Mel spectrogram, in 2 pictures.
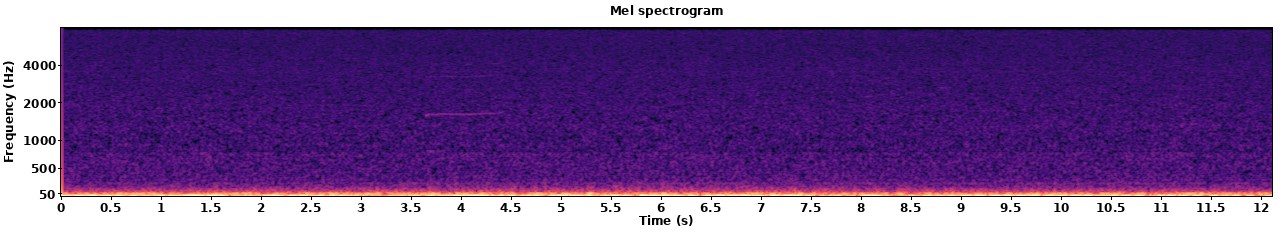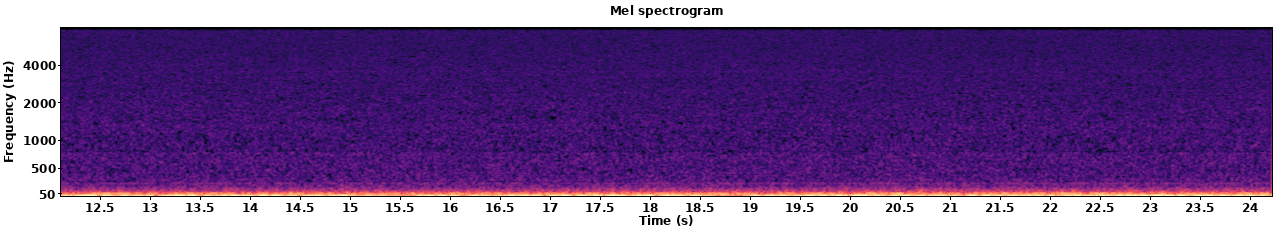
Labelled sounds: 3.6	4.3	killer whale, northern resident, G clan, 1.5 to 1.7 kHz

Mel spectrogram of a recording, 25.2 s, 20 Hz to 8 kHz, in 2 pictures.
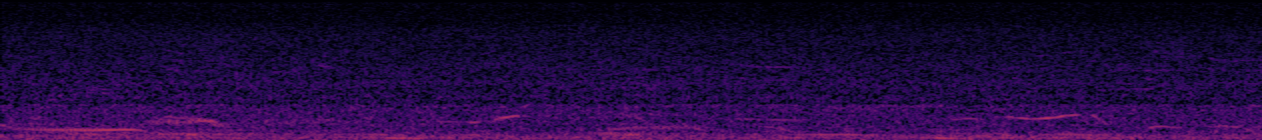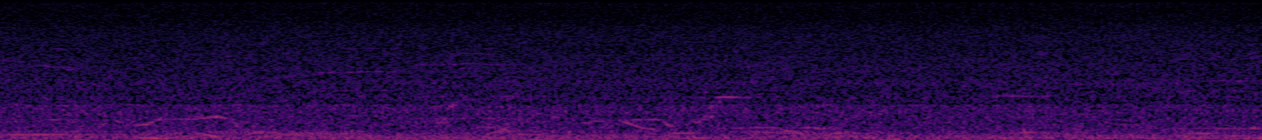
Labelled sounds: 19.8	20.0	humpback whale, 0.80 to 0.99 kHz

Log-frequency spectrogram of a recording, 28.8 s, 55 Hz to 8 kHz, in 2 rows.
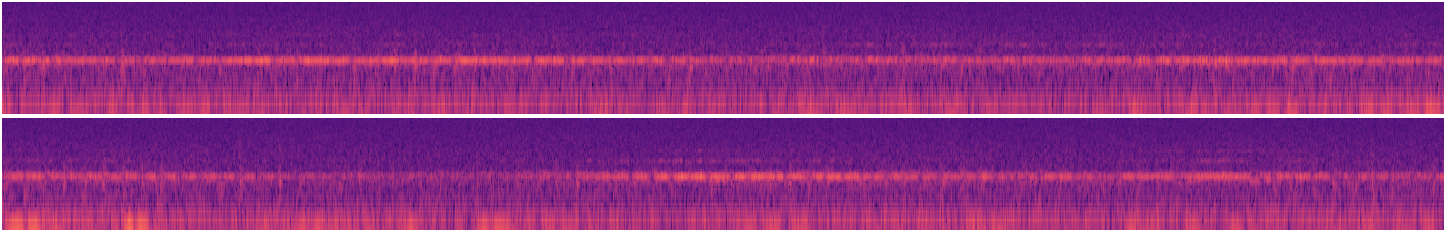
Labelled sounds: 26.8	27.1	vessel noise, 1.7 to 2.0 kHz

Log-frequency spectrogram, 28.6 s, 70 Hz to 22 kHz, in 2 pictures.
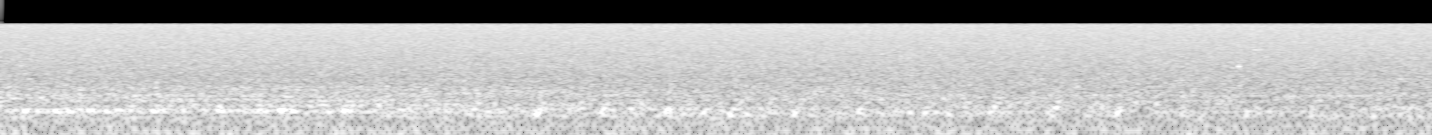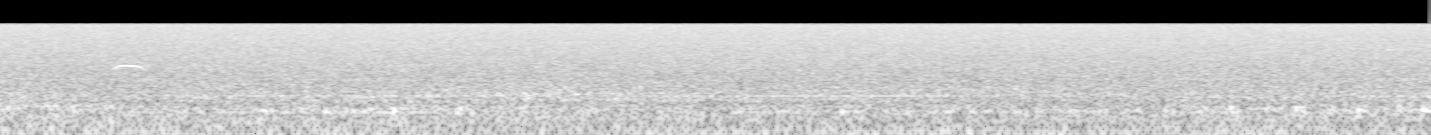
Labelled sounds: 15.4	15.8	killer whale, northern resident, A clan, AB subclan, 1.1 to 1.4 kHz

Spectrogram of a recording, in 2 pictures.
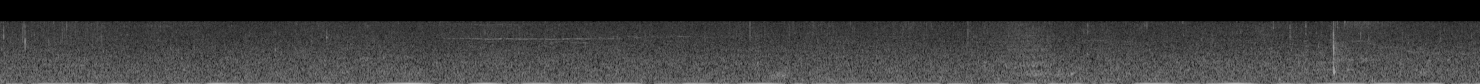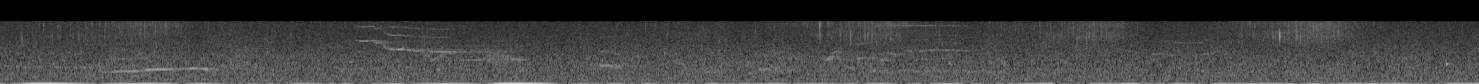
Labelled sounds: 13.4	14.4	killer whale, Bigg's (transient), Gulf of Alaska transient, 1.5 to 3.0 kHz
18.3	20.1	killer whale, Bigg's (transient), Gulf of Alaska transient, 1.1 to 8.0 kHz

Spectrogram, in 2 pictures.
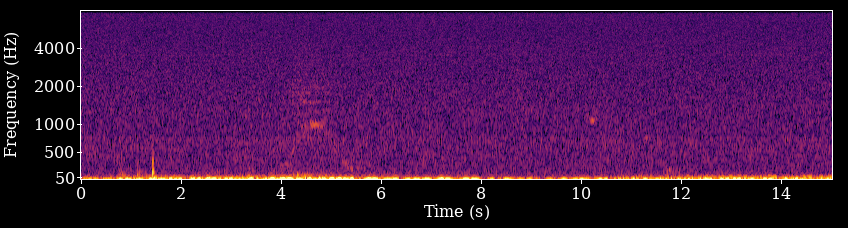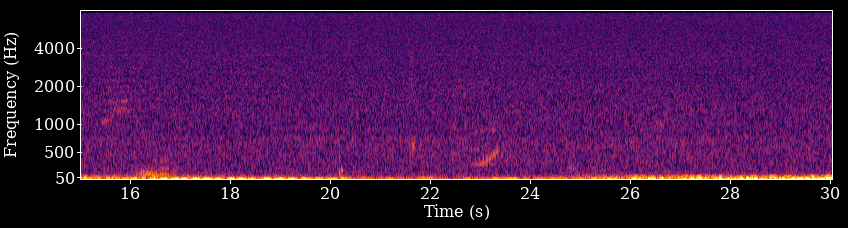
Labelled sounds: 4.6	4.9	humpback whale, 0.90 to 1.1 kHz
15.7	16.0	humpback whale, 1.2 to 1.6 kHz

